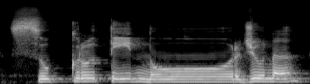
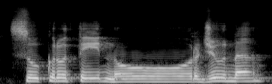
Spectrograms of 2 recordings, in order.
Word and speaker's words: सुकृतिनोऽर्जुन: ये एक ही शब्द सुकृतिनः और अर्जुन, इन दो शब्दों की संधि से बना है। और उच्चारण कैसे होगा? सुकृतिनोऽर्जुन। वो एस जैसी जो साइन है उसका आप ख्याल रखिए।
